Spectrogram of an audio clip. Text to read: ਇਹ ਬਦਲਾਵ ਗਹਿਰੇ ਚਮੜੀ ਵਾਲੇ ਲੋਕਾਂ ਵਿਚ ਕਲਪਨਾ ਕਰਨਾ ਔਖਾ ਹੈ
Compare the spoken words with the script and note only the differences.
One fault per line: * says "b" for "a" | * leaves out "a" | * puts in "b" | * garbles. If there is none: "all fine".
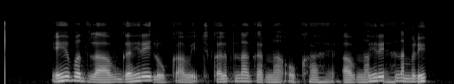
* leaves out "ਚਮੜੀ ਵਾਲੇ"
* garbles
